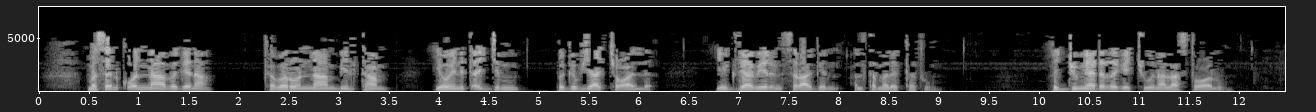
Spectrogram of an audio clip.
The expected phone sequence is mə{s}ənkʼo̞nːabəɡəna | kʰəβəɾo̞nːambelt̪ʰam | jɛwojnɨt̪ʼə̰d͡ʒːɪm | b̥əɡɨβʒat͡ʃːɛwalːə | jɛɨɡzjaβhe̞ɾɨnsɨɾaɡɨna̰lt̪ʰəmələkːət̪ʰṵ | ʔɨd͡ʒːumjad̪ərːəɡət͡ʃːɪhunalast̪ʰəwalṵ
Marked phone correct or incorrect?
correct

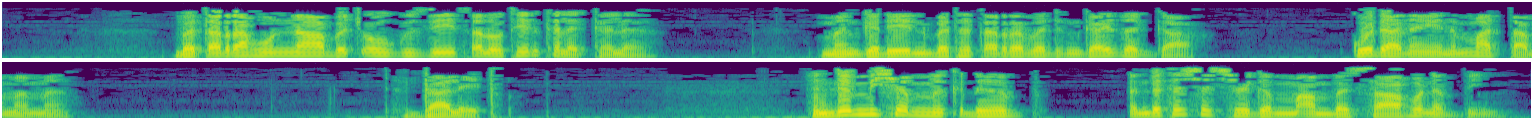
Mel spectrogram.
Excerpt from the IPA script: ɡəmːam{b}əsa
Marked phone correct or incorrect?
correct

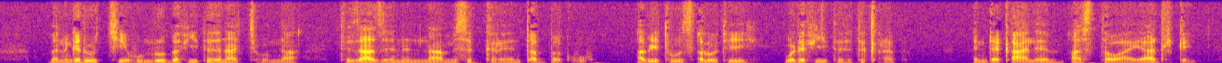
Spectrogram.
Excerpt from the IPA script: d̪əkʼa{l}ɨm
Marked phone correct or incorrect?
correct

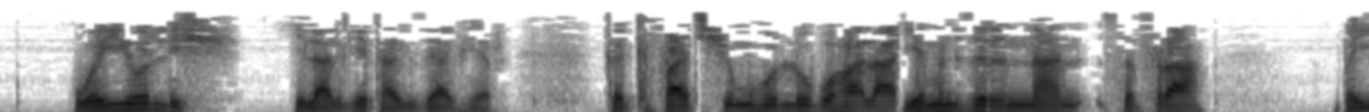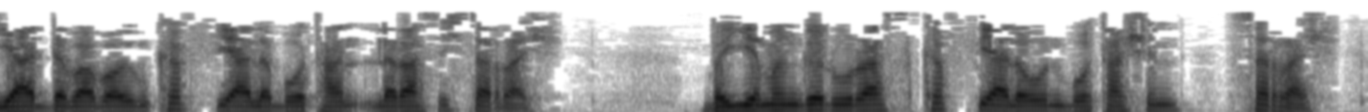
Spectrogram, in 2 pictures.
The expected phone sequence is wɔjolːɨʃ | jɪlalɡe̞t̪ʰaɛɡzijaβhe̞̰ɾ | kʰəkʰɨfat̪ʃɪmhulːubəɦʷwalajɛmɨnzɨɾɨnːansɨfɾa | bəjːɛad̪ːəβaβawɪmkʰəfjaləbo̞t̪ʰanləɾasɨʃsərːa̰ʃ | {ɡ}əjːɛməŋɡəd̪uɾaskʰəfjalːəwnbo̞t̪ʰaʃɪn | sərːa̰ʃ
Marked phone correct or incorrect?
incorrect: b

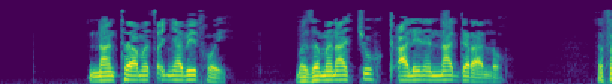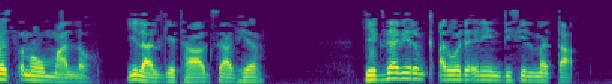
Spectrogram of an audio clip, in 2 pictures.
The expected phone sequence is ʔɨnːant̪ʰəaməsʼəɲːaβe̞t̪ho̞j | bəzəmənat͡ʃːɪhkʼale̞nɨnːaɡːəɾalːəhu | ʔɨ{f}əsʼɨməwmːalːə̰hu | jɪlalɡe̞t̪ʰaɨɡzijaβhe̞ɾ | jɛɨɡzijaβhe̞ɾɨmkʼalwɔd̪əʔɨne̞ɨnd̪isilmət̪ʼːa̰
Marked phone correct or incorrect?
correct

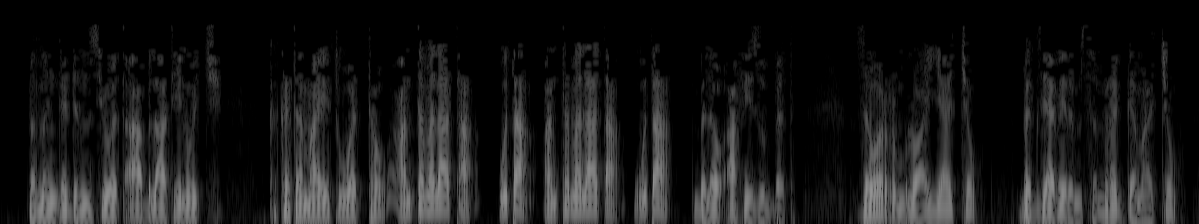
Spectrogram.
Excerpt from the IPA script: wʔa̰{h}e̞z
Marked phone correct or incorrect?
incorrect: f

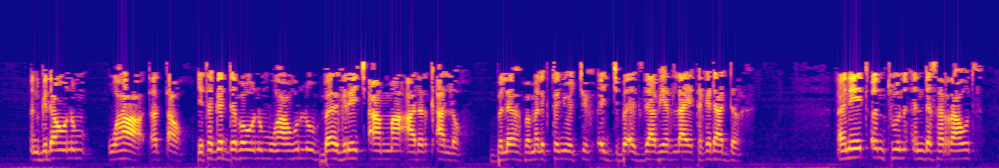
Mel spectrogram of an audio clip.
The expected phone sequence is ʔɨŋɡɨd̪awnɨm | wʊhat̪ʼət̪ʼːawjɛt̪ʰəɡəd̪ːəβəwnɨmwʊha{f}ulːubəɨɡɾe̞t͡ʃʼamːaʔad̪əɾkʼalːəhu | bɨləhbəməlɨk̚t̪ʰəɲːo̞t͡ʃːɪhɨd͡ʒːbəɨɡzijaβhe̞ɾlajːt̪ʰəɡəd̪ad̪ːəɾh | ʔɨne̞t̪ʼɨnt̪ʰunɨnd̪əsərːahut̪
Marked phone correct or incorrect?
incorrect: h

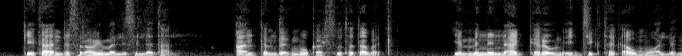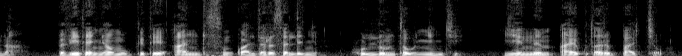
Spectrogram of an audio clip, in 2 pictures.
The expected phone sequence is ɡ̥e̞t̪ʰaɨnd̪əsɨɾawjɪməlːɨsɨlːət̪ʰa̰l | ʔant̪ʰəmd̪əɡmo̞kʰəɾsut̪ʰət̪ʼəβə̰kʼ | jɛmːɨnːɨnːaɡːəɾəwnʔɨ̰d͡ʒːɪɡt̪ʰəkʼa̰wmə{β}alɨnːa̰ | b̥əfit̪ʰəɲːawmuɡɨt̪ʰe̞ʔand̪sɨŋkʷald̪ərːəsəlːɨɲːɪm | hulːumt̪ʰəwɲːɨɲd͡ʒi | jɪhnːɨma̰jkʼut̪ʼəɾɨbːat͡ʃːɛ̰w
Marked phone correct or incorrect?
incorrect: w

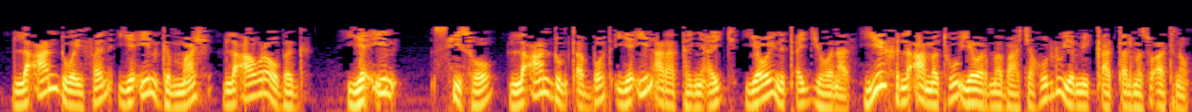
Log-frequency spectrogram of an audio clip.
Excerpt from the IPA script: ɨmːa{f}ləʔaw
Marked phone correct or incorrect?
incorrect: ʃ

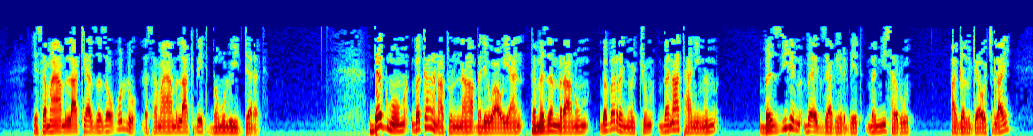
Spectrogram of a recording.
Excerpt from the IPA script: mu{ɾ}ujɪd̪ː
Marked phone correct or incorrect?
incorrect: l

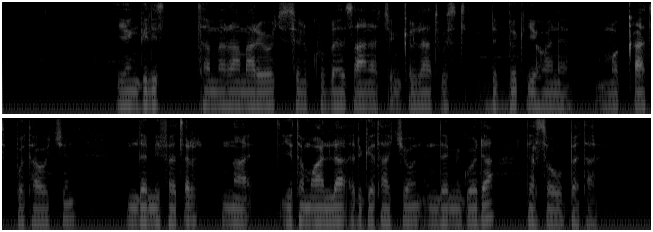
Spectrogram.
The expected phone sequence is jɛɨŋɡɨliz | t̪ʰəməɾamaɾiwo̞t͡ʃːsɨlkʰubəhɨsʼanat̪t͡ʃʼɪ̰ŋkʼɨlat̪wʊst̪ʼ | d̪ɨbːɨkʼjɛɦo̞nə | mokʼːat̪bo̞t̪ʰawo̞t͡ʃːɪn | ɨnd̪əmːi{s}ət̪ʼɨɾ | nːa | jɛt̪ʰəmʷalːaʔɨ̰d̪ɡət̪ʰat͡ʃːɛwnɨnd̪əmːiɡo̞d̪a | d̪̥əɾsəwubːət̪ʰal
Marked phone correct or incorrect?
incorrect: f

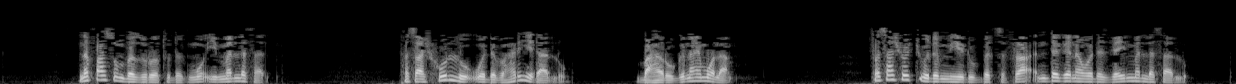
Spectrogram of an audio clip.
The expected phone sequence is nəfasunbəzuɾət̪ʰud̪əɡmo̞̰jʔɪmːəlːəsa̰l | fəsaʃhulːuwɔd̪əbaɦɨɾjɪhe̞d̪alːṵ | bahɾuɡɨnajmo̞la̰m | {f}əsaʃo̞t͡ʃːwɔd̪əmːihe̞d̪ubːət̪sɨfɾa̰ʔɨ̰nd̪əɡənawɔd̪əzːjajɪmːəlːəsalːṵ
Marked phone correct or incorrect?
correct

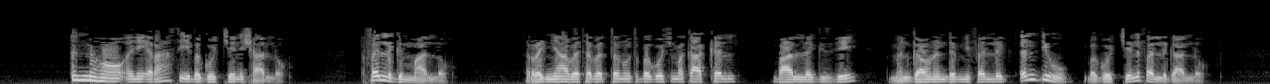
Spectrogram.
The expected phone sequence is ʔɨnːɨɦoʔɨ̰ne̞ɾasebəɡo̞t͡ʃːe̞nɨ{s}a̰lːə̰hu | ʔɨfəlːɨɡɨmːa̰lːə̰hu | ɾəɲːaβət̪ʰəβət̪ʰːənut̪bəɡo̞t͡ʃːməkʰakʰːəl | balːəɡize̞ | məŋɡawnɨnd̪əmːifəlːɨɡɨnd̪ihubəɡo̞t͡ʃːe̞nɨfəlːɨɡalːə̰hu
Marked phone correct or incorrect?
incorrect: ʃ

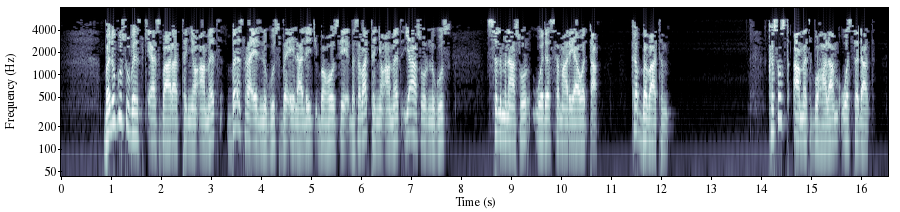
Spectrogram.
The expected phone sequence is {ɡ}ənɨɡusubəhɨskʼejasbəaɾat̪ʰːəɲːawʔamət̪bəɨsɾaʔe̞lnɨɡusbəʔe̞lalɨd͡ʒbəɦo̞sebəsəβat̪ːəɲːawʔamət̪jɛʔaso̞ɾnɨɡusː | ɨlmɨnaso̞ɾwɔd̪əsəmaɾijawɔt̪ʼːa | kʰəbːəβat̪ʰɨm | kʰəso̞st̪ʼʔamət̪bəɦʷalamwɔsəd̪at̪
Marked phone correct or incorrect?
incorrect: b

